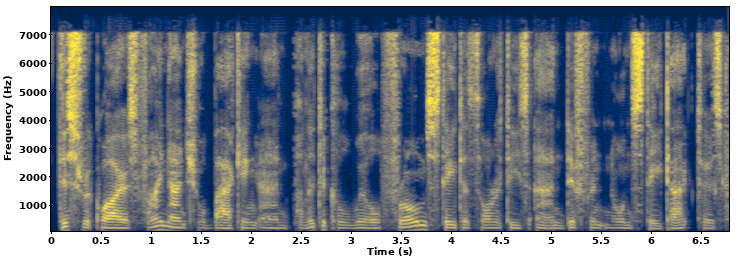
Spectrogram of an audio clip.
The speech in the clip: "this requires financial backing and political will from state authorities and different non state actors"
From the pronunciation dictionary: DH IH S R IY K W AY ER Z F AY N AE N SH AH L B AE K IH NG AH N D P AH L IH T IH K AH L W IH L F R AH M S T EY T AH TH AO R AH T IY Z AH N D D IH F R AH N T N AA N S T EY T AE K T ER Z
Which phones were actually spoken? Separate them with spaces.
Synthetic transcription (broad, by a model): DH IH S R IY K W AY ER Z F AY N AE N SH AH L B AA K IH NG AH N P AH L IH T IH K AH L W IH L F R AH M S T EY T AH TH AO R AH T IY Z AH N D D IH F R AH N N AA N S T EY T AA K T ER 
